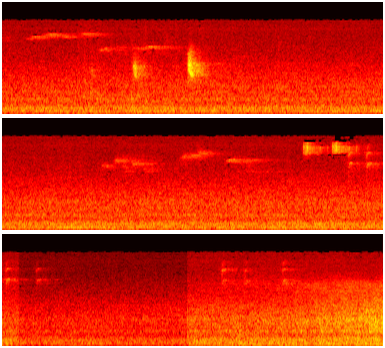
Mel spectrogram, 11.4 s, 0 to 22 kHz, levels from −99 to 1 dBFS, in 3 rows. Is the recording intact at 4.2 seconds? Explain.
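Yes, the audio is intact at 4.2 seconds, with no audible fault at that moment.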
